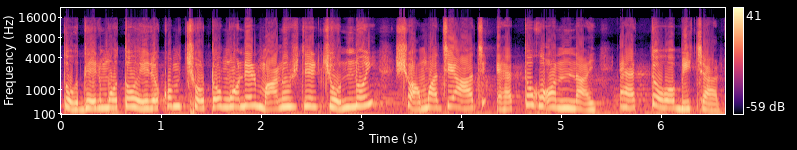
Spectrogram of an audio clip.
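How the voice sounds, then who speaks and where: A woman's voice: high voice, measured pace. A woman voicing a stern old village mother-in-law in a cartoon, declaiming dramatically. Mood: furious scolding. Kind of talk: cartoon voice acting.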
